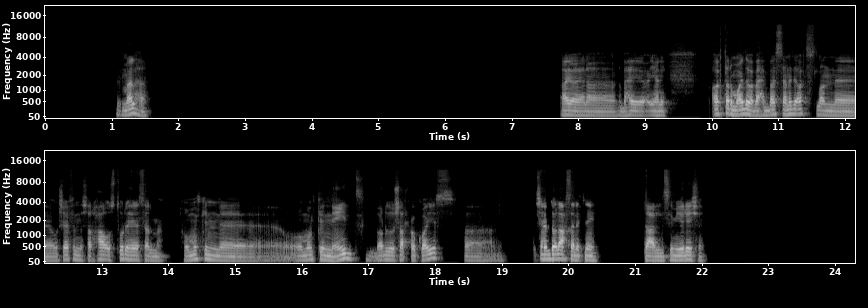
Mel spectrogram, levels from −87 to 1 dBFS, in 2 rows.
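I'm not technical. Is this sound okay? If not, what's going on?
No. From 15.69 to 16.52 s the speech briefly turns dull and muffled, with a gritty hiss underneath. That's a Bluetooth SBC bit pool drop: the wireless link got crowded, so the phone squeezed the audio harder, losing the crisp top end until the connection recovered.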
